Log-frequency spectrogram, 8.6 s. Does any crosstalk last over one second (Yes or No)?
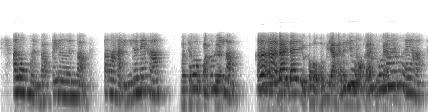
Yes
